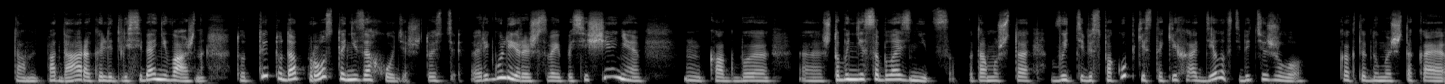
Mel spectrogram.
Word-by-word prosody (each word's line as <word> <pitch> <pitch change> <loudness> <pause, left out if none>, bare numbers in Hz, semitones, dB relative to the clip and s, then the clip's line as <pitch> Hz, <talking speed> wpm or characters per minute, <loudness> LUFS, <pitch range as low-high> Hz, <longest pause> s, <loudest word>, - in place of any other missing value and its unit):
там 155 -3 -4
подарок 170 +1 0
или 180 -1 +1
для 170 +1 -5
себя, 215 +7 +2
неважно, 195 -9 +5 0.3
то 180 - -6
ты 380 - 0
туда 250 - +4
просто 250 - +2
не 215 +1 +7
заходишь. 205 -9 -2
То 180 - -6
есть, 165 -2 -8
э, - - -16 0.2
регулируешь 215 - +4
свои 175 -1 -2
посещения, 205 - +1 0.4
м, 180 -5 -5
как 165 -2 -3
бы, 170 0 -2 0.3
э, 165 -1 -6
чтобы 205 +8 +2
не 225 +1 +7
соблазниться, 215 - 0
потому 175 +2 -3
что 175 +1 0 0.2
выйти 175 +1 -2
без 180 +1 -3
покупки 360 - -2
с 165 - -7
таких 180 +6 -5
отделов 190 - -1
тебе 180 +4 -6
тяжело. 190 -9 -4 0.3
Как 200 - -5
ты 195 - -4
думаешь, 170 -1 +1
такая 165 -2 -1
180 Hz, 160 wpm, -22 LUFS, 165-215 Hz, 0.4 s, не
